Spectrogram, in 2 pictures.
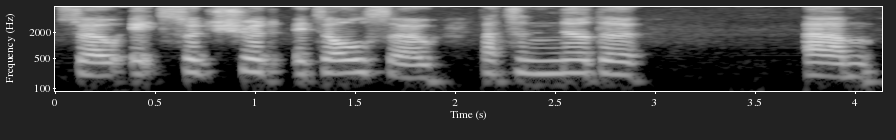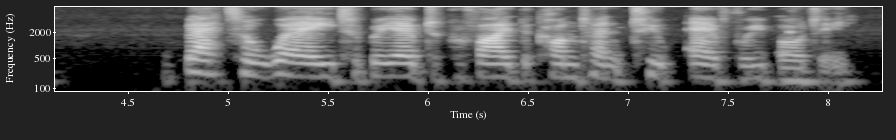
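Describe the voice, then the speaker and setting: A woman's voice: medium pitch, fairly even intonation, normal speed, a bit bright. A woman on a panel discussion who talks with frequent hesitations and fillers.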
